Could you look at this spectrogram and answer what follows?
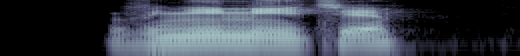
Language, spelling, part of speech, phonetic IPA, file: Russian, внимите, verb, [vnʲɪˈmʲitʲe], Ru-внимите.ogg
- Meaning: second-person plural imperative perfective of внять (vnjatʹ)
